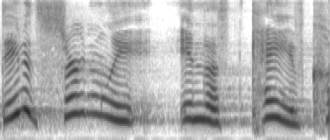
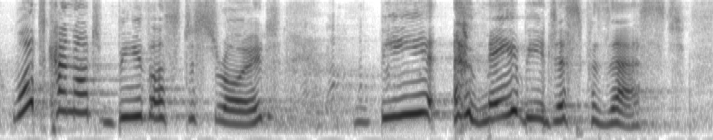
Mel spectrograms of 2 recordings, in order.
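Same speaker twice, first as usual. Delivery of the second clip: high loud put-on Scottish accent. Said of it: "I'm gonna read this in Scottish accent".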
